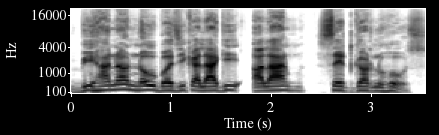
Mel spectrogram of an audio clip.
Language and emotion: Nepali, neutral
